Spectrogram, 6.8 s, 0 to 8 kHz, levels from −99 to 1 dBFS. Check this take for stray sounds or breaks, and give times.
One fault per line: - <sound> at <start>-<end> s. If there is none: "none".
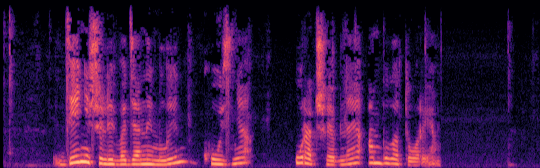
none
